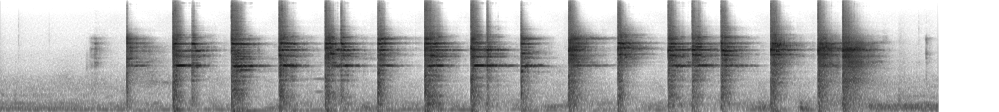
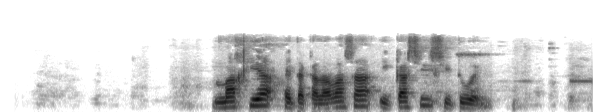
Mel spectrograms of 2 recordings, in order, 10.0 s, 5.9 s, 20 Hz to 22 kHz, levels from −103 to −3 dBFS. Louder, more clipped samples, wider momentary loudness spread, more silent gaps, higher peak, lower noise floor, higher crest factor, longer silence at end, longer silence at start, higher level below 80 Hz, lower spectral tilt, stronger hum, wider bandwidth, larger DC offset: first, -13 LUFS vs -18 LUFS; neither; second, 8 LU vs 11 LU; neither; about the same, 0 dBFS vs -2 dBFS; second, -47 dBFS vs -74 dBFS; about the same, 18 dB vs 18 dB; first, 1.2 s vs 0.05 s; second, 1.25 s vs 2.15 s; first, -50 dBFS vs -66 dBFS; second, 1.5 dB/octave vs -5 dB/octave; neither; first, over 20 kHz vs 7 kHz; neither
